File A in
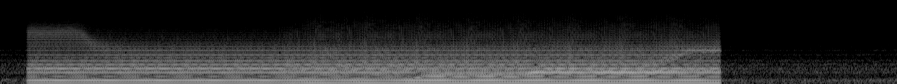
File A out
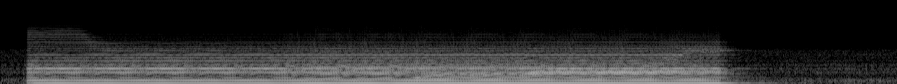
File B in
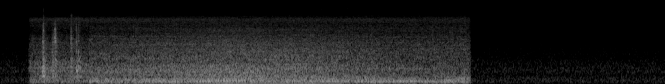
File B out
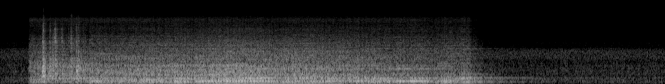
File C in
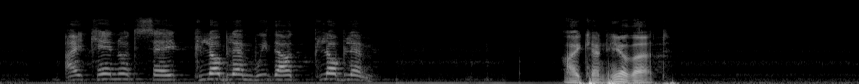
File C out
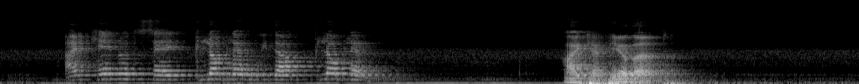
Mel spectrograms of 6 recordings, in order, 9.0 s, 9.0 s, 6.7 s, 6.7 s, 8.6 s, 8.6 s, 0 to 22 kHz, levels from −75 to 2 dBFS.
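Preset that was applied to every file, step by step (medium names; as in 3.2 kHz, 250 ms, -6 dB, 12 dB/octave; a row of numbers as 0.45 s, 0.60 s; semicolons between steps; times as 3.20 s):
treble shelf 2.7 kHz -9 dB; FDN reverb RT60 1.1 s, low-frequency decay 1.45×, high-frequency decay 0.35×, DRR 5 dB; transient shaper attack +3 dB, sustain -6 dB; band noise 1.2–1.9 kHz -63 dBFS; on a send: flutter echo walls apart 11.7 m, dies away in 0.5 s; on the sum: normalise loudness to -27 LUFS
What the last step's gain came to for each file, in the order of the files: -1.0 dB, +6.0 dB, +1.5 dB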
